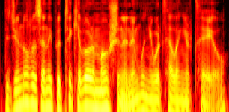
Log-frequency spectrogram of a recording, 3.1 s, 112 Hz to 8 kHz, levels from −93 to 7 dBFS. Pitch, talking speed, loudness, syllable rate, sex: 105 Hz, 275 wpm, -16 LUFS, 8.1 syllables/s, male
